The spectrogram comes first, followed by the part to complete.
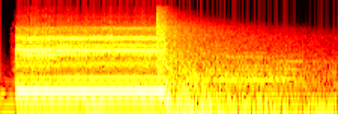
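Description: Comic sound-effect buzzer: one loud, harsh, steady tone lasting about a second that cuts off suddenly. A rumbling tail follows and fades away.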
